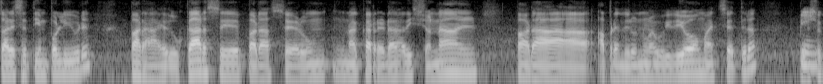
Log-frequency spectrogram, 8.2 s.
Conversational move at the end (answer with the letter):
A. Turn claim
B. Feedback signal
B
